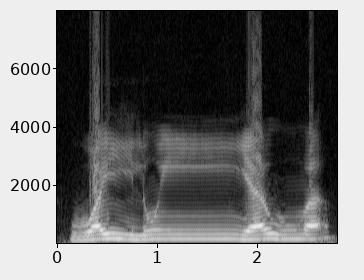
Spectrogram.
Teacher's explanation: غنہ کو مد کی طرح نہیں کھینچ سکتے، ویلویں بہت لمبا نہیں کریں گے، بس غنہ اتنا کرنا چاہیے کہ واضح ہو جائے کہ یہاں غنہ کیا گیا ہے.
